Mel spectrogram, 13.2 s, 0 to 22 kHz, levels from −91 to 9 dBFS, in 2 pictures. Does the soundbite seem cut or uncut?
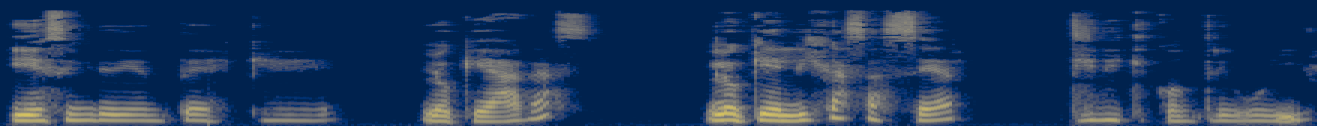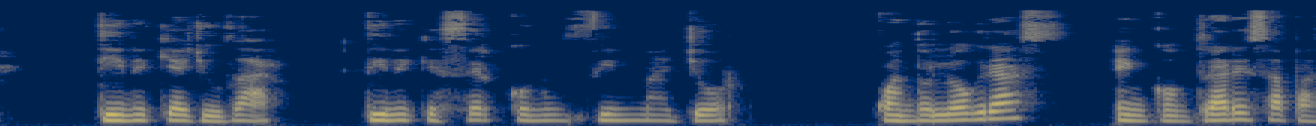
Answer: uncut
